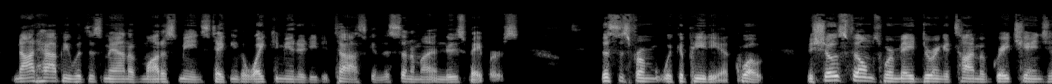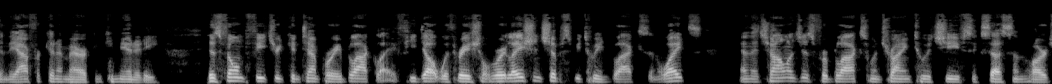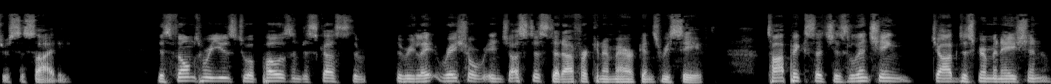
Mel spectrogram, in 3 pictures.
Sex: male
